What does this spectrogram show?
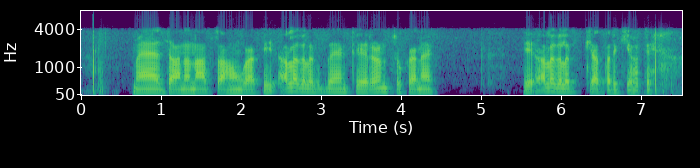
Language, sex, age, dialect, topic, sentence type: Hindi, male, 31-35, Marwari Dhudhari, banking, question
